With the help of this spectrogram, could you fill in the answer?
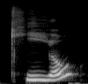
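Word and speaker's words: Keough: I I loved the harder Edge that Riley Keo that's how you say her name I love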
